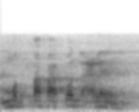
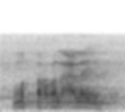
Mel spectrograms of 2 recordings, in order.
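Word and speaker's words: متفق عليه: Nam itu nanti bacanya muttafaqun alaih. Muttafaqun alaih.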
